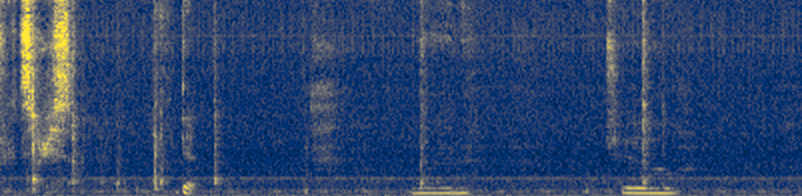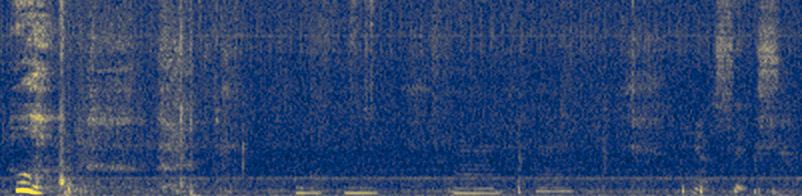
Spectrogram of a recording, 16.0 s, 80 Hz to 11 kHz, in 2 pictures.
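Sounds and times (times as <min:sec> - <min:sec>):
child humming short notes: 0:11.0 - 0:11.8, 0:12.6 - 0:13.7.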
